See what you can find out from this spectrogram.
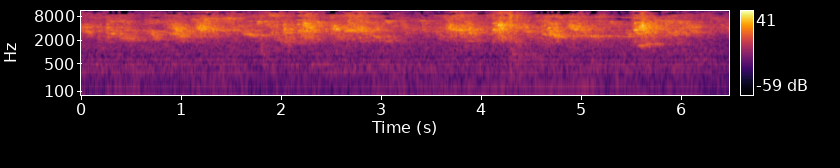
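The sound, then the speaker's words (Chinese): A flock of small birds in a castle garden squawks and chirps in a busy, overlapping chorus as they fly away, continuing throughout, with a few sharper, louder calls bursting out near the end. No one speaks. “但系住喺城堡花园里边嘅小鸟一见到佢，就即刻飞走咗啦。”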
